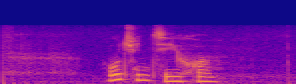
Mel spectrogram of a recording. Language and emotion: Russian, sad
